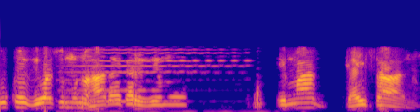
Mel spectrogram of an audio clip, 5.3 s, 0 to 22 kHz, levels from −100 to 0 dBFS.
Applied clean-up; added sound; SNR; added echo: classical method Wiener filter.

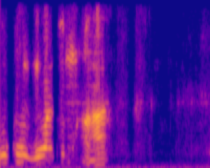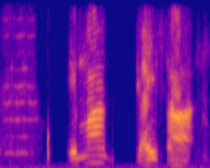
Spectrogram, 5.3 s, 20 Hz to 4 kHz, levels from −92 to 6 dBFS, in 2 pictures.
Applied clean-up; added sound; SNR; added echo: neural diffusion model UNIVERSE++.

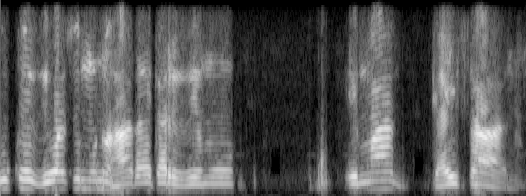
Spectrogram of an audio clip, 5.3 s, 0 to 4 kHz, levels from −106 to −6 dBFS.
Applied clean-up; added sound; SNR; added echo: none; none; none; none.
